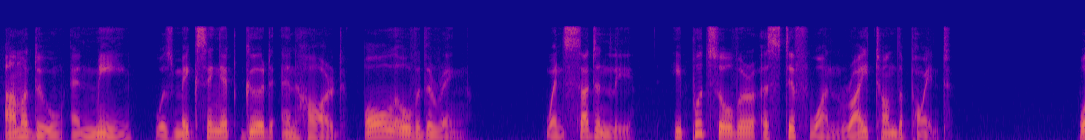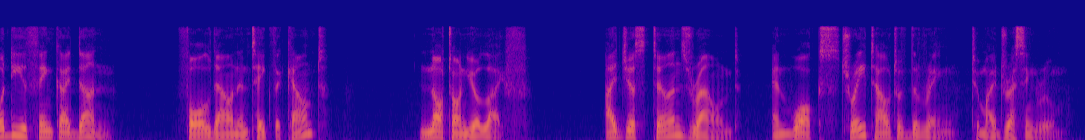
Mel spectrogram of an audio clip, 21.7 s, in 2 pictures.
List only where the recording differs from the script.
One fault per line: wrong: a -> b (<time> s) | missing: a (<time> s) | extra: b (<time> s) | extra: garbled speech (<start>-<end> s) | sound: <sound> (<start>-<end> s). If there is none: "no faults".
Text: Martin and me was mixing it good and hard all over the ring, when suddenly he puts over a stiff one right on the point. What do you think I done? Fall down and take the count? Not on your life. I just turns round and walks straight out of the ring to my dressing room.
wrong: Martin -> Amadou (0.0 s)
